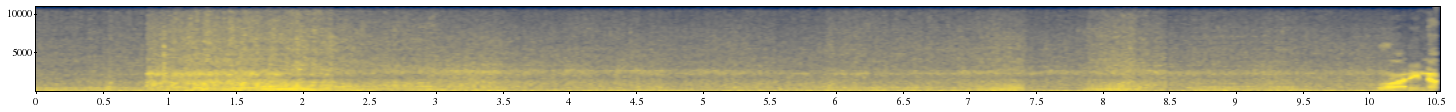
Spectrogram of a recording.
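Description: A Yamaha Tenere 700 motorcycle engine while riding, a loud continuous drone with heavy wind buffeting, steady throughout, with brief shifts in pitch and a voice talking under the noise.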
